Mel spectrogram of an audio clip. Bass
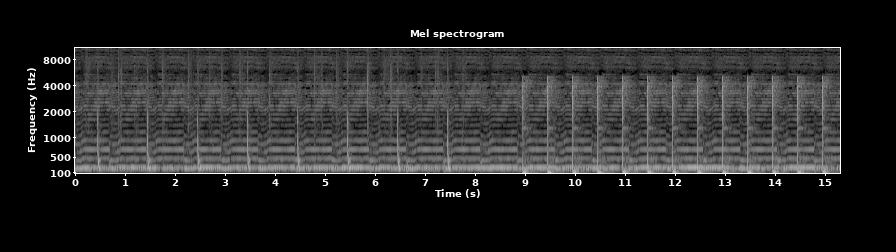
8.9s 15.3s

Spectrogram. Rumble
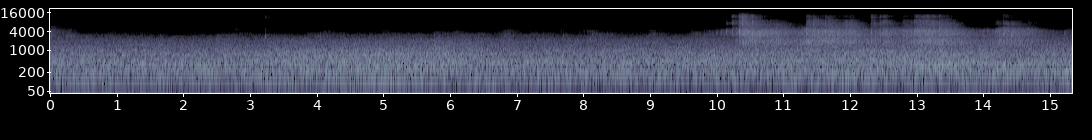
3.8s 15.3s

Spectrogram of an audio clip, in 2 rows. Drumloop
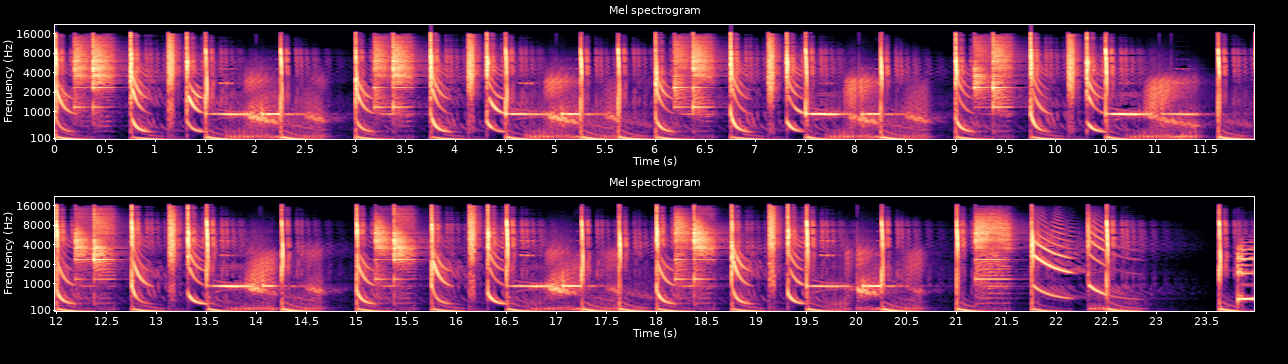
0.0s 2.4s

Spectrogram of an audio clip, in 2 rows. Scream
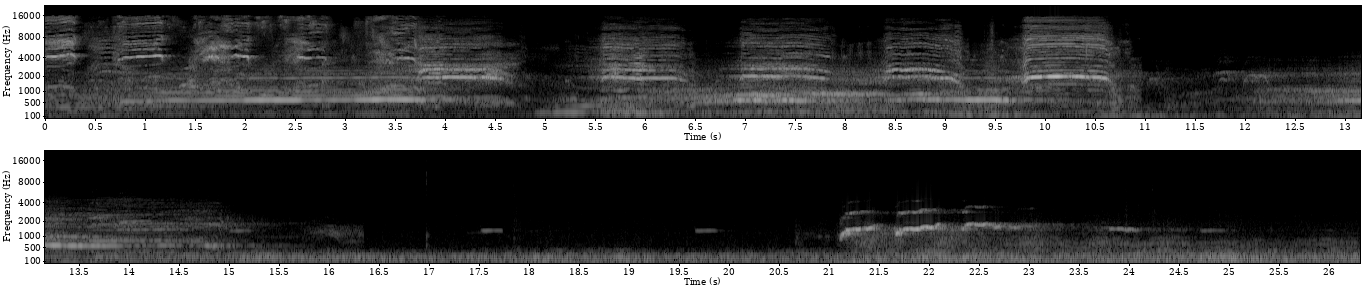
0.0s 11.0s

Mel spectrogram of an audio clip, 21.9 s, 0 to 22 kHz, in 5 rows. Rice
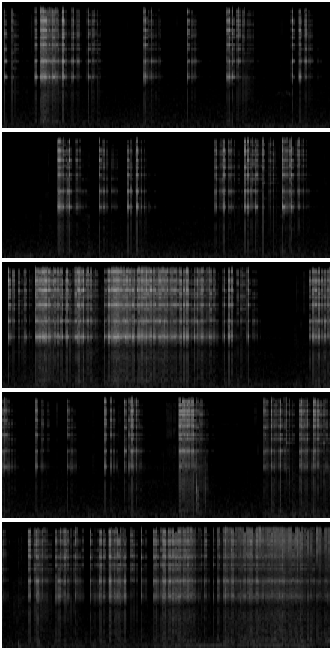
20.4s 21.8s

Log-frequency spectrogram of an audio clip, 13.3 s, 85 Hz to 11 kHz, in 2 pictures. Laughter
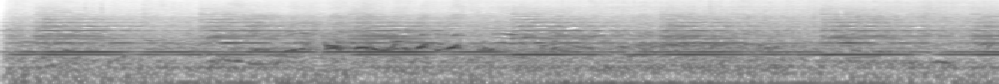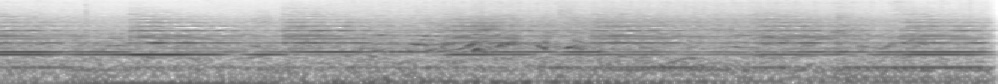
1.7s 5.2s, 9.8s 11.0s

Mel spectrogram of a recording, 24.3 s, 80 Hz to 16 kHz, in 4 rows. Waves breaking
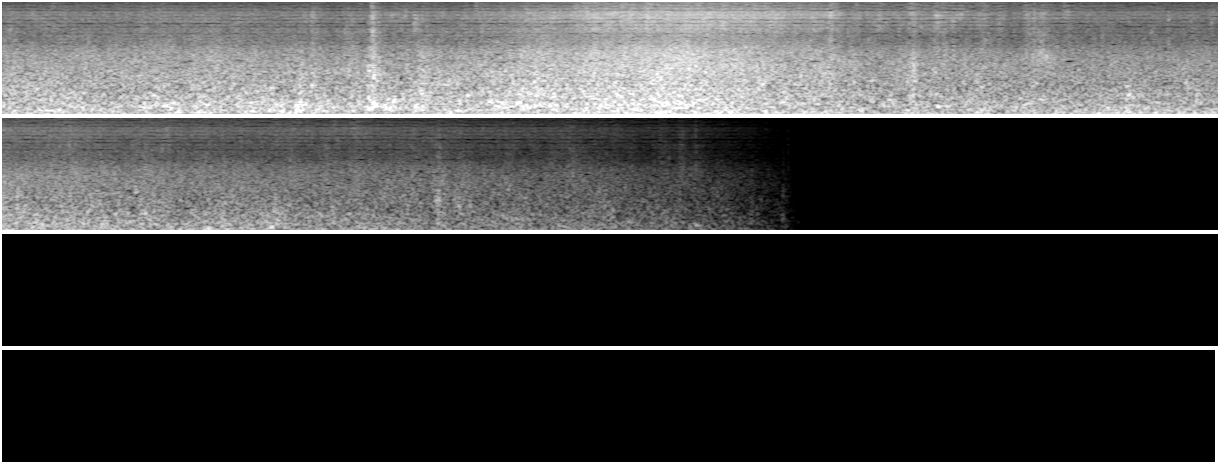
0.0s 10.0s

